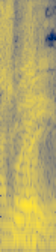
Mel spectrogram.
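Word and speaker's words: Zwei: Para mí es Sway, es Marco Sway me eh, sale, me sale solo. es pronunciación alemana.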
